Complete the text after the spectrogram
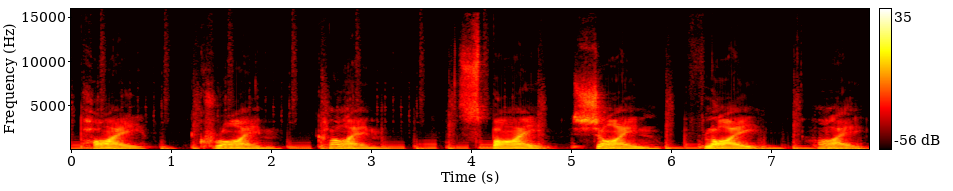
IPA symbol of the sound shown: aɪ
